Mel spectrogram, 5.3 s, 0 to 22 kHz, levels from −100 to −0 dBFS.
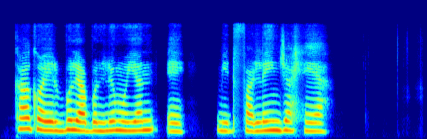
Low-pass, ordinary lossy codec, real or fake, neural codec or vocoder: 10.8 kHz; none; fake; codec, 24 kHz, 0.5 kbps, DualCodec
